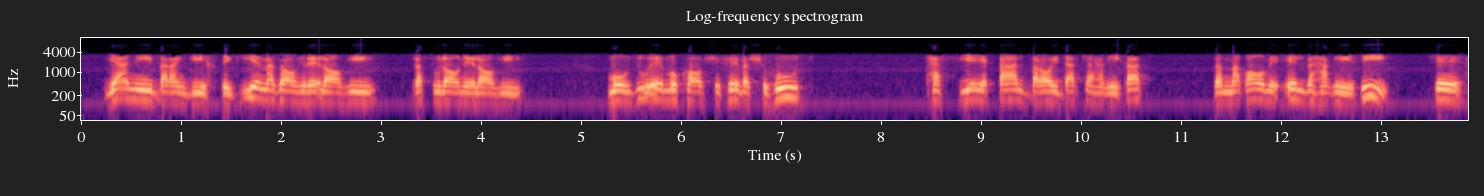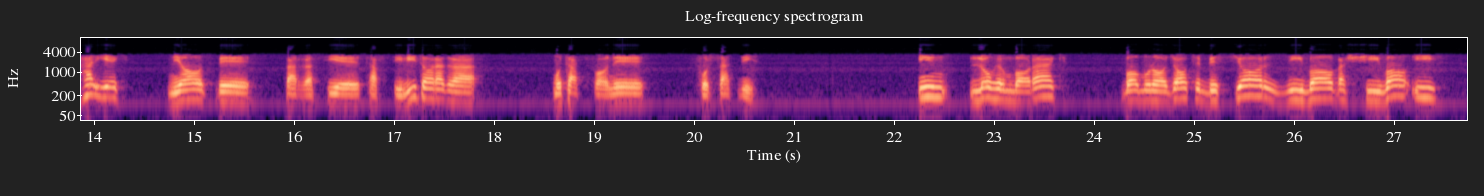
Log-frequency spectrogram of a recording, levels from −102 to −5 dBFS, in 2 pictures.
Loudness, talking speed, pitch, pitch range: -21 LUFS, 85 wpm, 140 Hz, 125-165 Hz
